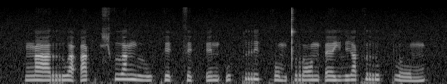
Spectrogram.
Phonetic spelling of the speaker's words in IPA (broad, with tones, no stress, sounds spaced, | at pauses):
ŋ aː˧ r u˨˩ a̯ ʔ a˥˩ k̚ t͡ɕʰ ɯ˥˩ a̯ ŋ ɯː˩˦ w k e˨˩ k̚ s e˨˩ k̚ ʔ e˧ n ʔ u˦˥ k̚ p r i˥˩ t̚ h o˩˦ m t r ɔː˧ n ʔ ɛː˧ j l i˦˥ a̯ k r u˦˥ k̚ p l o˩˦ m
